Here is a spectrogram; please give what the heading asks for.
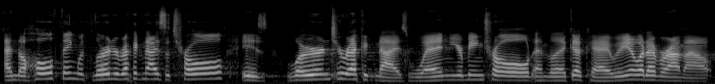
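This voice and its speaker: Brief: woman conference speaker, bright crisp voice, animated off-the-cuff Q&A, heard in a big echoing hall. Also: medium pitch, fairly quick, few pauses. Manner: animated, chatty, many restarts. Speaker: conference speaker taking questions. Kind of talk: casual Q&A after a talk. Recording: reverberant hall sound.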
